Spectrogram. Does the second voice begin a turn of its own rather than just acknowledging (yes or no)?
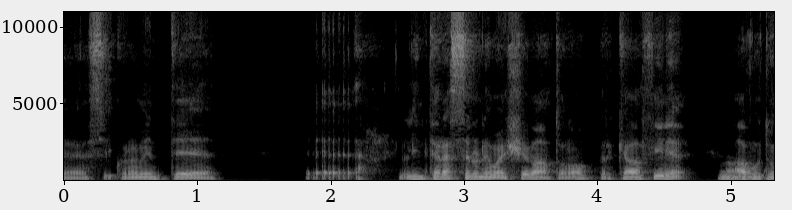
no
